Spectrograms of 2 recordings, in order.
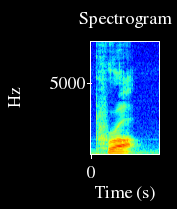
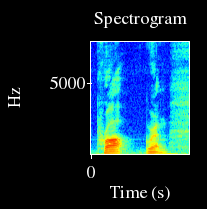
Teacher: Veja que tem um a depois do O para indicar que não é apenas um o, mas tem um leve a no final.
